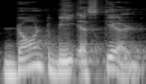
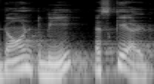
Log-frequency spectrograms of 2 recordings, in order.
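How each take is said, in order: First: Very slow, word by word; slow model sentence. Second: Slow restatement before explaining; slow repeat. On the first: Teacher modelling the English phrase slowly for students. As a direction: spell it out slowly for learners. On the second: Teacher repeating the phrase slowly before translating. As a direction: say it again slowly. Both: Shown as a demonstration. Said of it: "बोलेंगे".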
